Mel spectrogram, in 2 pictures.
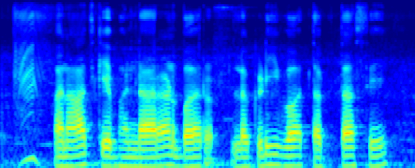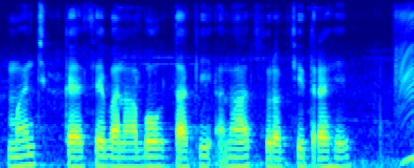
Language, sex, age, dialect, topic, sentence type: Chhattisgarhi, female, 18-24, Central, agriculture, question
